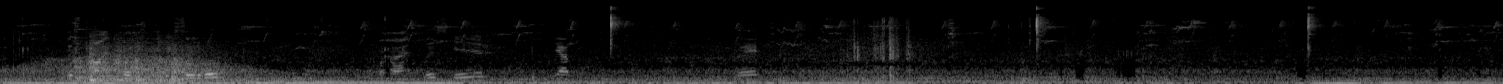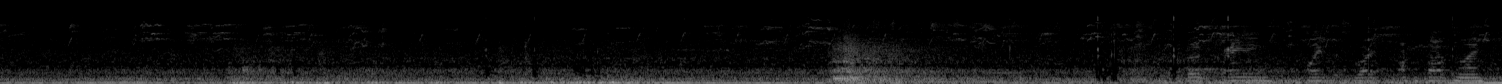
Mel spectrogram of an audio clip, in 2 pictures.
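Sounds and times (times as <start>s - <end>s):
birds chirping: 0.0s - 30.0s
low steady rumble: 0.0s - 30.0s
sharp click: 6.0s - 6.3s, 10.1s - 10.6s, 13.0s - 13.4s.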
